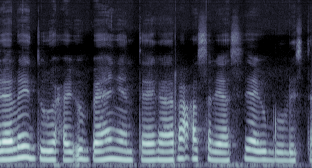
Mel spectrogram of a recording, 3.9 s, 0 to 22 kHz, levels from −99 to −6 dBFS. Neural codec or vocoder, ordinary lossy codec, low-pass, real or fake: none; none; none; real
